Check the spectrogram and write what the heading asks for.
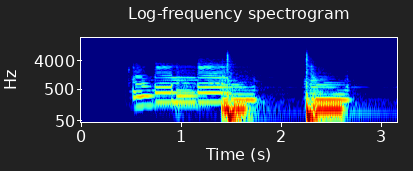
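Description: A rock song intro: loud, distorted guitar chords ring out and change a few times, punctuated by two heavy crashing drum hits about a second apart.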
